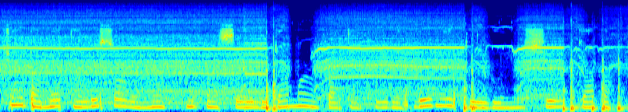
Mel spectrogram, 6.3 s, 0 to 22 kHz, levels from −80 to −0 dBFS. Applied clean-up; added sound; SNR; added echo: none; Drill; 0 dB; none.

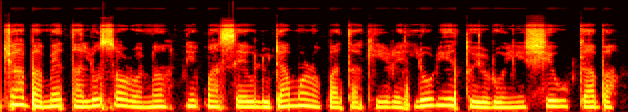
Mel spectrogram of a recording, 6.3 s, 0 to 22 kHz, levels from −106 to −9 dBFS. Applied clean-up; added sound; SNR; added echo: none; none; none; none.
